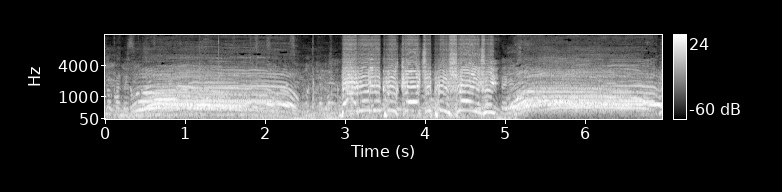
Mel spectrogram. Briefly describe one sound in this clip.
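A crowd of young people shouts and cheers together outdoors.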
